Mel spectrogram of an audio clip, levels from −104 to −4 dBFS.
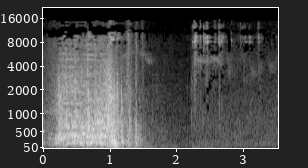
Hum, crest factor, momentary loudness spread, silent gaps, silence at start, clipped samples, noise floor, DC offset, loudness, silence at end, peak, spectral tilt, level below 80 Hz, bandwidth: none; 18 dB; 22 LU; none; 0 s; under 0.1%; -61 dBFS; under 0.1%; -20 LUFS; 1.05 s; -4 dBFS; -4.5 dB/octave; -48 dBFS; 15.5 kHz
